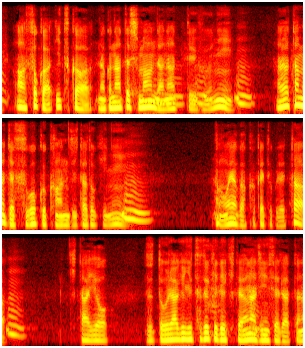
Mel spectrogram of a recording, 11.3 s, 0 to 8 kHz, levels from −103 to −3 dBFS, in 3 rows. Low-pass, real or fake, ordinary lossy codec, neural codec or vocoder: 7.2 kHz; real; Opus, 64 kbps; none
